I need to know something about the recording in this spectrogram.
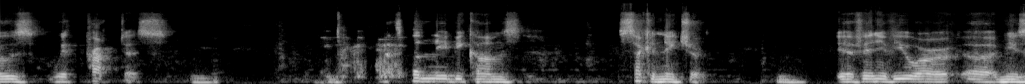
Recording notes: Two questions from Invitation Podcast listeners who joined in to our zoom conversation.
